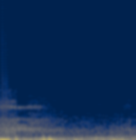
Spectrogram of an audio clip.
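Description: Handling noise: a few low bumps and a faint rustle as the hand-held recording device and paper brochure are moved, with a faint steady hum in the background.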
